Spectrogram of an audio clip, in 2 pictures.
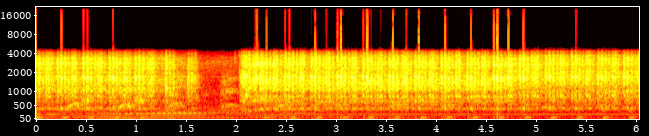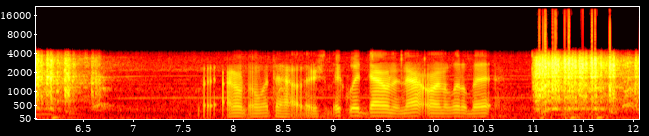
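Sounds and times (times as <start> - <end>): engine cranked by starter: 0.0 - 6.7, 11.0 - 12.0.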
